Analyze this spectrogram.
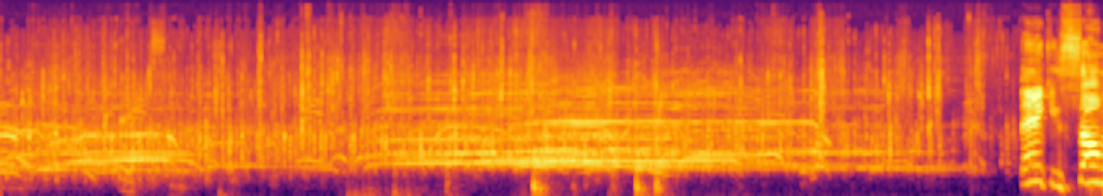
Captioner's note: applause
